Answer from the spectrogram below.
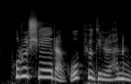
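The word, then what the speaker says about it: Porsche: 독일 사람의 이름이잖아요 그러니까 영어식으로 읽는 것이 아니라 독일식으로 읽겠죠 그래서이 이름을 영어식다는 독일 식에 더 가깝게 읽어서 포르쉐라는 거 같습니다 자 이것을 미국 사람이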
